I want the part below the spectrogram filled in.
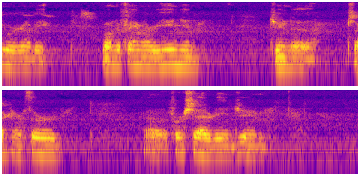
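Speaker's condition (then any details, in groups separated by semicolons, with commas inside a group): Parkinson's disease; quieter voice, not slurred, noticeably affected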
